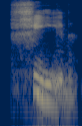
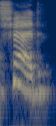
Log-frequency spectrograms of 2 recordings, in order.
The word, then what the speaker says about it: she'd: in the apostrophe and how do you say it sheed not shed sheed she'd like a sip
